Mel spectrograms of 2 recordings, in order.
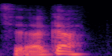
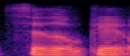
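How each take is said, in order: First: The vowels follow an Israeli Sephardic pronunciation. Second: The vowels follow a Yiddish-style pronunciation. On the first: "en lugar de" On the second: "según el estilo yiddish"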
